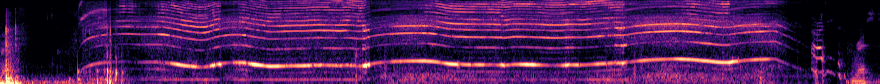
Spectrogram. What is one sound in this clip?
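A small rotary tool whines at high speed as it cuts into a plastic tube.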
